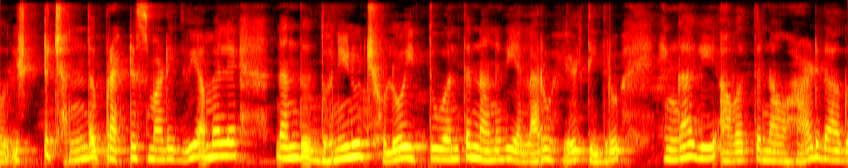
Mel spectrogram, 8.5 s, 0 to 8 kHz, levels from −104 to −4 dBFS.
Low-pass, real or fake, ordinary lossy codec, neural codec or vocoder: 7.2 kHz; real; none; none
